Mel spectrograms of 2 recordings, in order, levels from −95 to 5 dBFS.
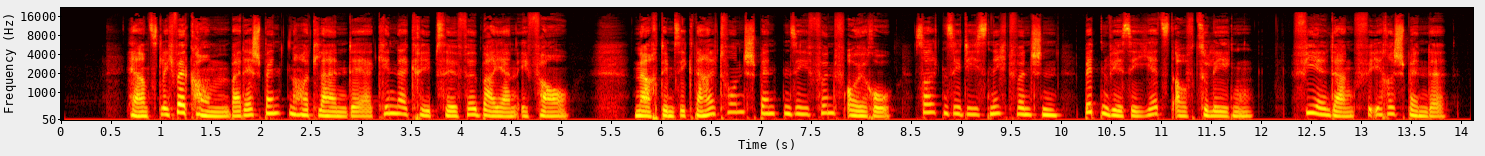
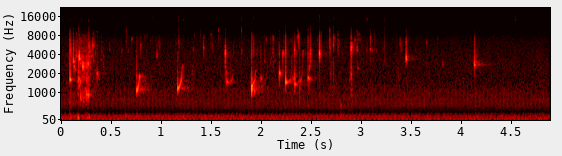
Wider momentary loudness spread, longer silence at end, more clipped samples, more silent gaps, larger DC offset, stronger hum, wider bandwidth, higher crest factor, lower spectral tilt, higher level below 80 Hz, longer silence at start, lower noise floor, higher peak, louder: second, 7 LU vs 20 LU; first, 0.3 s vs 0 s; neither; neither; first, 0.2% vs under 0.1%; neither; about the same, 18 kHz vs 16.5 kHz; second, 20 dB vs 32 dB; first, -4.5 dB/octave vs 0 dB/octave; first, -52 dBFS vs -74 dBFS; first, 0.7 s vs 0 s; second, -63 dBFS vs -68 dBFS; first, -6 dBFS vs -22 dBFS; first, -25 LUFS vs -51 LUFS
